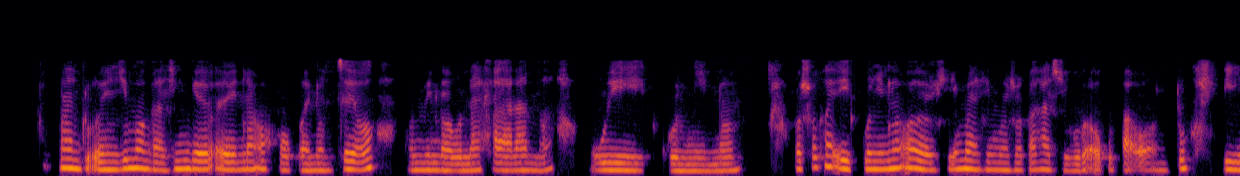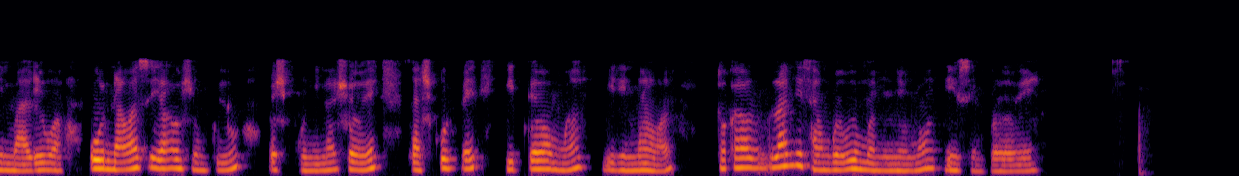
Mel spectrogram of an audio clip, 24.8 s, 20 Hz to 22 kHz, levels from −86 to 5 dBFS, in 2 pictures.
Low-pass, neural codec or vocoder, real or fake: 5.4 kHz; codec, 24 kHz, 3 kbps, HILCodec; fake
